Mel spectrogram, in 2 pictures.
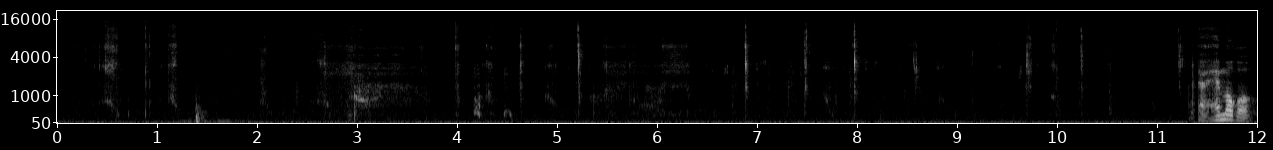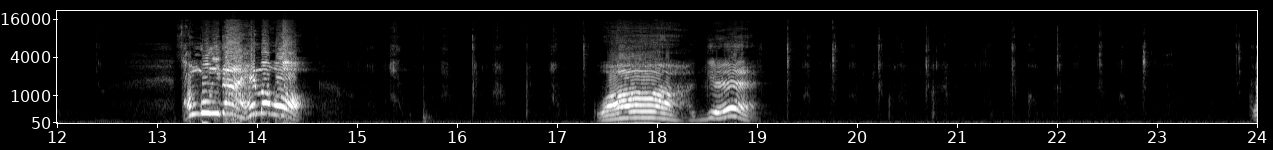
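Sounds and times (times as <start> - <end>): person chewing crunchy food: 0.0 - 11.4, 14.6 - 17.4, 19.1 - 24.0.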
